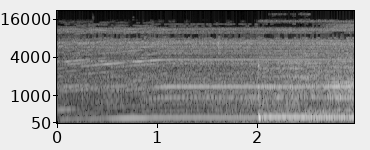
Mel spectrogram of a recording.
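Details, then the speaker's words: Triton Plus key machine cutting a genuine Hyundai blade, harder than aftermarket, at slowed cutting speed: steady motor whir climbing slightly, then higher cutting note as blade bites; normal cutting at reduced speed. "Here's where we slow down the cutting. This is a genuine Hyundai blade, and they're a lot harder."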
